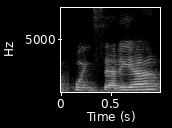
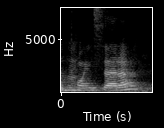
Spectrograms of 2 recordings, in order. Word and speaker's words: poinsettia: A poinsettia or poinsetta. How do you say it? I don't put that extra I at the end. Poinsettia or poinsetta. It's pronounced both ways.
